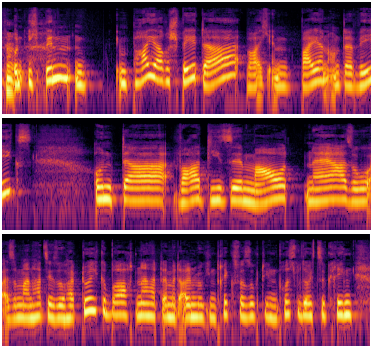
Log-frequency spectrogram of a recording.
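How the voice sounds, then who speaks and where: A woman with an ordinary speaking voice talks at a moderate pace, her medium pitch showing ordinary pitch variation. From Upper Bavaria (near Altötting). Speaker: radio correspondent. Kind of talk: casual chat.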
